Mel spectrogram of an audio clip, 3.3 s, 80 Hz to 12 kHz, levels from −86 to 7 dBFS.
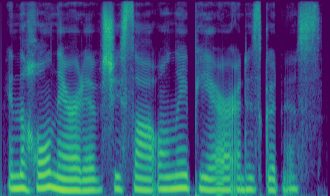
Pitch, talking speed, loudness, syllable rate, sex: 200 Hz, 200 wpm, -15 LUFS, 5.9 syllables/s, female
